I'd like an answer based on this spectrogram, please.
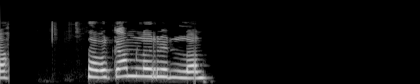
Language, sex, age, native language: Icelandic, female, 10, Icelandic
